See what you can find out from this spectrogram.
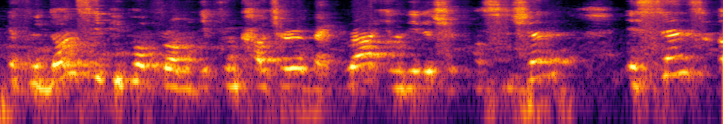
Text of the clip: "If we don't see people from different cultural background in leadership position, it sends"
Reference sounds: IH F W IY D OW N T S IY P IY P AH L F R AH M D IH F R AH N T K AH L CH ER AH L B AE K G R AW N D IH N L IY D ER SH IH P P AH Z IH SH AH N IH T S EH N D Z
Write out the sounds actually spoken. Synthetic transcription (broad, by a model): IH F W IY D OW N T S IY P IY P AH L F R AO M D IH F R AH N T K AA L CH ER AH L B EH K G R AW D IH N L IY D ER SH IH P P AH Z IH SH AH N IH T S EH N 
